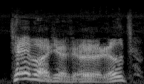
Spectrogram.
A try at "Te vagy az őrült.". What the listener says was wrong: Te vagy az őrült. Almost good, but it's a long Ö. Őrült.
